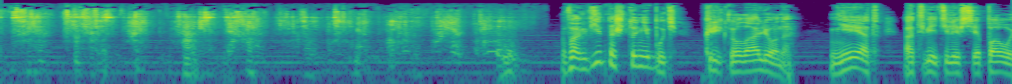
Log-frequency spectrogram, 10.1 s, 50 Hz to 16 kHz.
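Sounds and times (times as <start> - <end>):
hand saw cutting wood: 0.0 - 5.3
speech: 5.6 - 10.1.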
